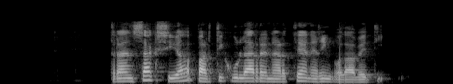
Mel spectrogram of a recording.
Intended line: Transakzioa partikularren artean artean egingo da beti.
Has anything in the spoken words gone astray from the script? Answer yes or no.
yes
